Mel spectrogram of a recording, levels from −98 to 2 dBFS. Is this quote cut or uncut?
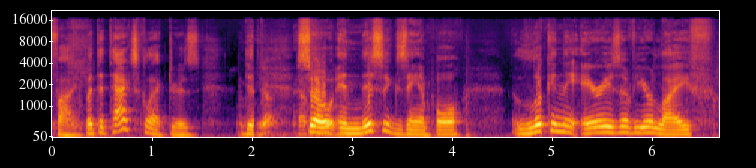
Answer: cut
